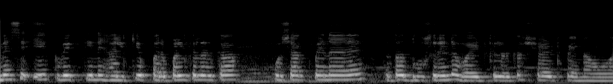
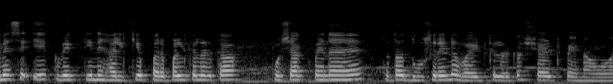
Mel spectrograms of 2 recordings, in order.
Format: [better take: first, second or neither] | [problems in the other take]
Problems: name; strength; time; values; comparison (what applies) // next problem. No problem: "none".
second | room echo; dies away in 0.2 s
